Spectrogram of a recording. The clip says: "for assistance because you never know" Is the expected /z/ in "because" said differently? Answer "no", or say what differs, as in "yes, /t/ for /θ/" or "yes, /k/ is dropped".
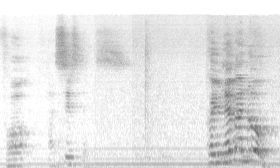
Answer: yes, /z/ is dropped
